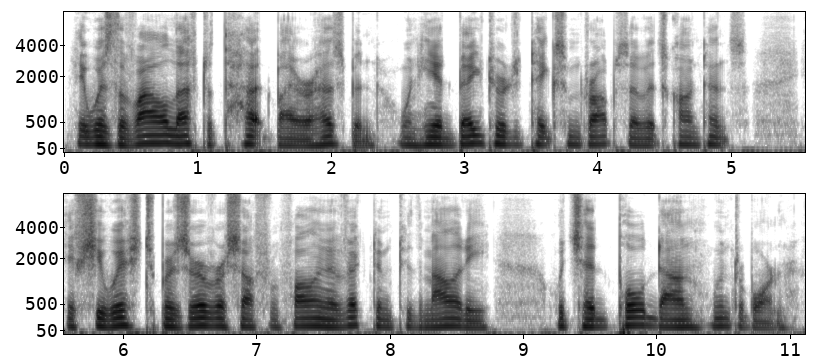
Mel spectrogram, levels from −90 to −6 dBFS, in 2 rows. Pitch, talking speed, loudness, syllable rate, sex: 105 Hz, 220 wpm, -18 LUFS, 5.6 syllables/s, male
